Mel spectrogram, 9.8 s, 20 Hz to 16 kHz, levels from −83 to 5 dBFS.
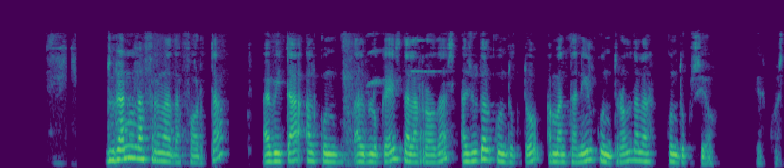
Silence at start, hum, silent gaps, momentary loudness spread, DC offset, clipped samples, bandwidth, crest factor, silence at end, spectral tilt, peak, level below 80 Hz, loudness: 0.75 s; none; 0.97-1.32 s, 2.60-2.64 s, 2.89-3.08 s, 3.16-3.28 s, 6.81-6.85 s, 8.22-8.34 s, 9.01-9.43 s, 9.58-9.63 s; 10 LU; under 0.1%; under 0.1%; 8 kHz; 20 dB; 0 s; -6.5 dB/octave; -4 dBFS; -62 dBFS; -22 LUFS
